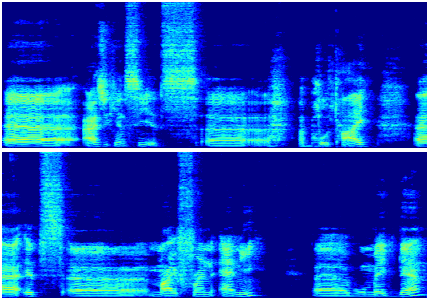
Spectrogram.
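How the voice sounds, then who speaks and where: A man speaks very slowly in a Quebec accent. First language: French. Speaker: prop maker / hobbyist. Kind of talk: tutorial. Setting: filmed at home on cellphone. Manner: halting, many fillers. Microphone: cellphone recording, poor sound.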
